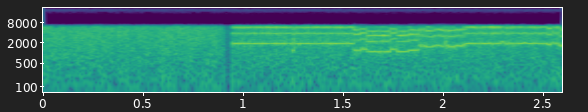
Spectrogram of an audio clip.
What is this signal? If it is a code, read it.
SSTV (slow-scan television), PD 290.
